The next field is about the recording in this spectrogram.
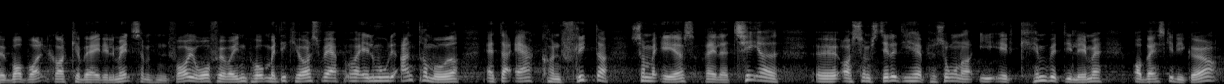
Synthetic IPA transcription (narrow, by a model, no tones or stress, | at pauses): ʋɒʋɒ̽l̰ɡ̥̚ɡ̥ɒ̽d̥̚kʰæʋæːɐe̝ɾ̥e̝ləmen̰d̥sɒ̽mhenfɒːio̝ːɐfø̰ɐʋɑ̈e̝nəpʰɒ̽mend̥e̝kʰæjoɒ̽sʋæːɐpʰɒ̽æləmuːliʔɑ̈nd̥ʁɐmɔ̽ːð̞ˠɐ | ʔæd̥ɑ̈ʔæɐkʰɒ̽nfliɡ̥̚d̥ɐ | sɒ̽mʔeɐsʁɛlæt͡sʰe̝̰ːɐð̞̩ˠ | ʔɒ̽sɒ̽msd̥e̝lɐd̥ihe̝ɐ̰pʰæɐso̝̰ːnɐʔie̝d̥kʰemb̥əd̥ilemæ | ʔɒ̽ʋæsɡ̥æd̥iɡ̥ɶːɐ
